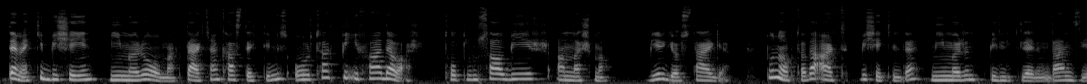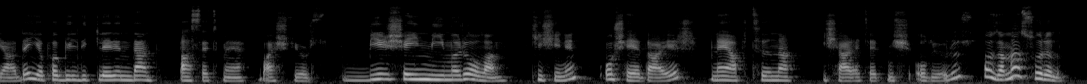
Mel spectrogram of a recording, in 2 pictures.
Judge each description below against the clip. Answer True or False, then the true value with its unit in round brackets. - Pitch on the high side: True (205 Hz)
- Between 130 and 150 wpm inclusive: False (120 wpm)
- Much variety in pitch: False (4.7 semitones)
